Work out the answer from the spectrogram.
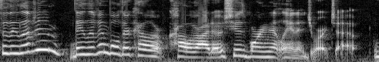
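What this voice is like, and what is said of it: Usual voice. Nothing is said of it.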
